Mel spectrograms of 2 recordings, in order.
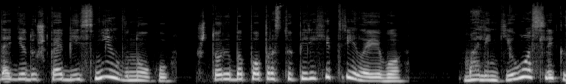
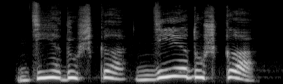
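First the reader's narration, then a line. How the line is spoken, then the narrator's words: Little donkey shouting. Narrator (Russian): закричал маленький ослик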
